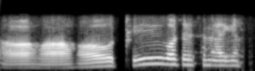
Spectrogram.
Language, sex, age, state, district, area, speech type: Odia, male, 30-45, Odisha, Balangir, urban, conversation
